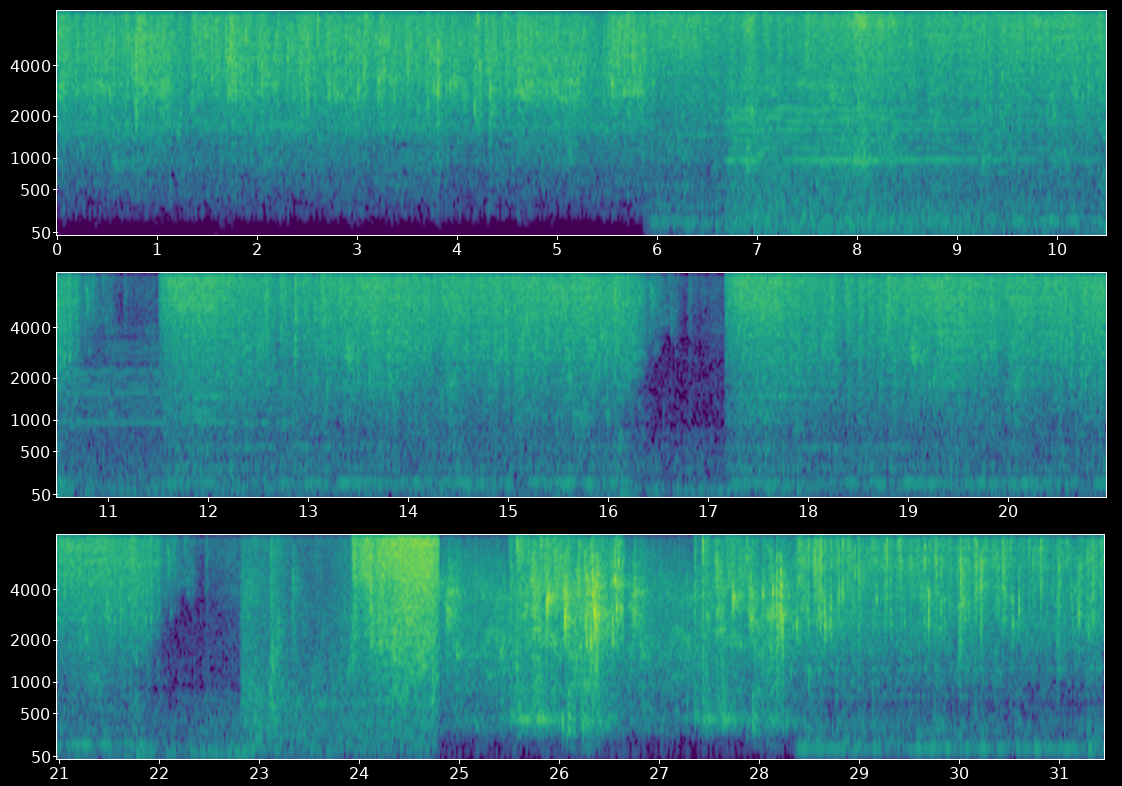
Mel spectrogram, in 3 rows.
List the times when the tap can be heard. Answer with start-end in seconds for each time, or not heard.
0.0-31.4.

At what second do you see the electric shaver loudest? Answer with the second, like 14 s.
8 s.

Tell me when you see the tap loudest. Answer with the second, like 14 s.
26 s.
